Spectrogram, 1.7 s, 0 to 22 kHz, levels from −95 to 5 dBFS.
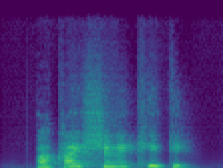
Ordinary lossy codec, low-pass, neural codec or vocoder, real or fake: none; 19.8 kHz; codec, 44.1 kHz, 0.9 kbps, DAC; fake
